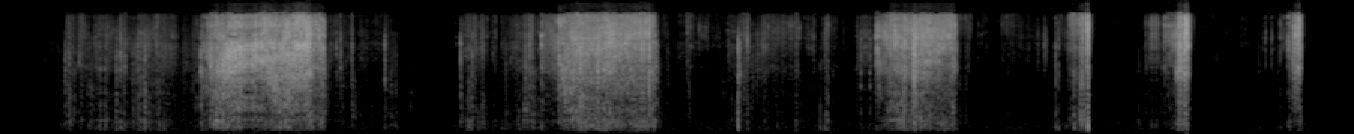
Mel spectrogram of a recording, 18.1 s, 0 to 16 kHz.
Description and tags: tearing paper2
Tearing up a piece of paper.
paper, ripping, tear, tearing, tear-paper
